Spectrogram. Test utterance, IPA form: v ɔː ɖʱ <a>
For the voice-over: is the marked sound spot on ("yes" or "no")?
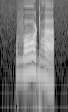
yes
